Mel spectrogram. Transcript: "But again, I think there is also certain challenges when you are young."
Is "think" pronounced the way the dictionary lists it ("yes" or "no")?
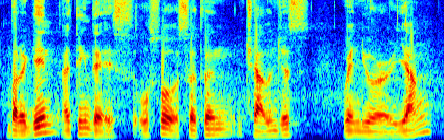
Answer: no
